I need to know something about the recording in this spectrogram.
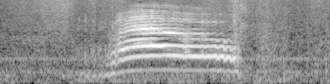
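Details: Clear, loud meow from a pet cat indoors, a rich harmonic call that rises slightly and holds for about half a second before stopping abruptly; quiet room otherwise.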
